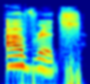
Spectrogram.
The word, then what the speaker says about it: average: Okay, so instead of saying it on three syllables as average, that is three syllables, right? So in Native American speakers, they read as average. Average. Average, only two syllables.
